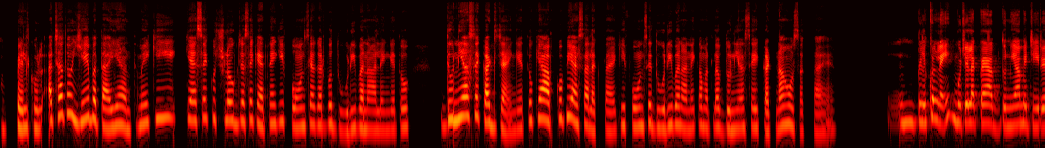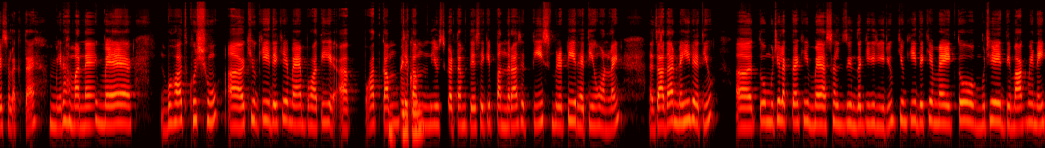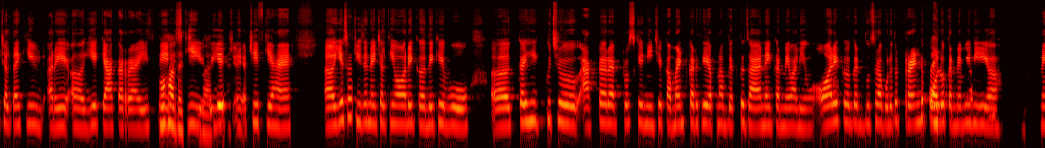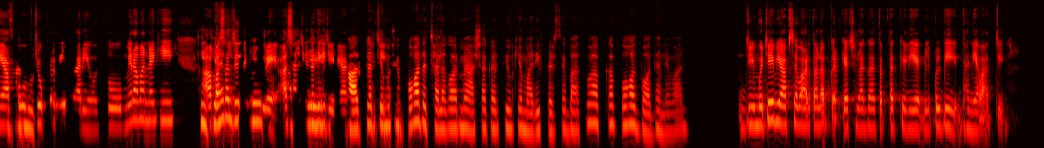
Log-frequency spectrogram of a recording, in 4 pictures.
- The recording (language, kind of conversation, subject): Hindi, podcast, आप फ़ोन या सोशल मीडिया से अपना ध्यान भटकने से कैसे रोकते हैं?
- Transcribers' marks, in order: laughing while speaking: "मानना है कि"; in English: "यूज़"; in English: "एक्टर, एक्ट्रेस"; in English: "ट्रेंड"; other background noise; other noise; horn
